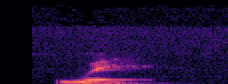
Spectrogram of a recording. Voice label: "wɛ", Moore

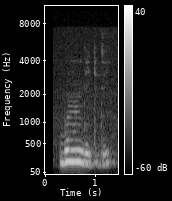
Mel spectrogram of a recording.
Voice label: "bũmb ligdi", moore

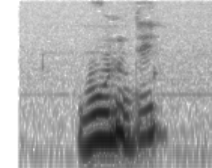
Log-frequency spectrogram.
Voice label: "wʋndɩ", moore; skirt

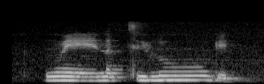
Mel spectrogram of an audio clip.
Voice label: "wẽeng tɩ looge", Moore

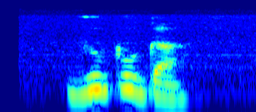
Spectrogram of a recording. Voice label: "yubga", moore

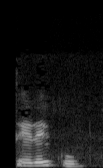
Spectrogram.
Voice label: "tereko", Moore

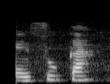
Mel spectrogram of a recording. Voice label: "tẽn-sʋka", Moore; in the middle of

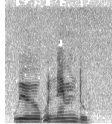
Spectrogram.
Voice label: "weoog nemdo", moore

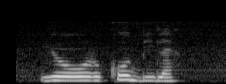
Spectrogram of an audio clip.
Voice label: "yoor-ko-bila", moore; sperm cell

